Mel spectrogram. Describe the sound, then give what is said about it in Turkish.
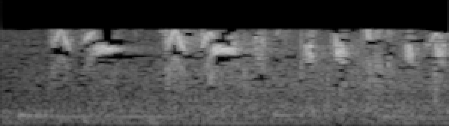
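Several birds chirp and call in quick, repeated bursts, bright, with a steady rhythm of short tweets overlapping through the scene. No one speaks. “Kurtlar ve kuşlar sevinç çığlıkları atmaya başladılar.”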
